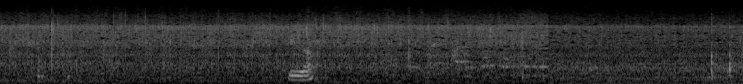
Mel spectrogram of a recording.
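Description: Soft, steady sizzle of frying in a pan while cooking butter fish gravy with mustard and poppy seed, a quiet continuous hiss with faint stirring clicks and a brief spoken word.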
